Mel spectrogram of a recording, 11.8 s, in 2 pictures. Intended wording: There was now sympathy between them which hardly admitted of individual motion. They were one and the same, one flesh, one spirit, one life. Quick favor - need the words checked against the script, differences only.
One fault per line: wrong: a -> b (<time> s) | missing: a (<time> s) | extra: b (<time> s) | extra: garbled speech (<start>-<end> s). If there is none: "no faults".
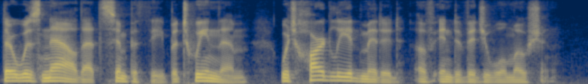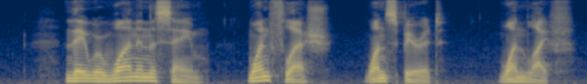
extra: that (0.8 s)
